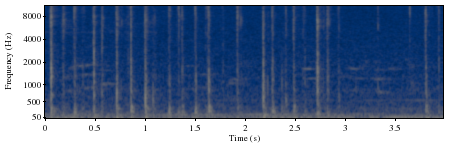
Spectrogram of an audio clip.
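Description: Fingertips type on a black plastic laptop keyboard, tapping the keys in a quick, uneven run of about two dozen short, bright clicks. Each click dies almost instantly over a steady low hum in the background.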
